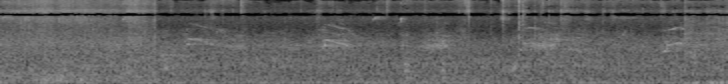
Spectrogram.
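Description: Several faint, short bird calls dropping in pitch, scattered over a steady low outdoor rumble.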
